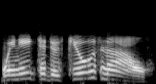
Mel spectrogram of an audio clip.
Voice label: ten seconds remaining, swat fem; vo; agents; Source Model Packs; Counter Strike Model Pack; CS2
